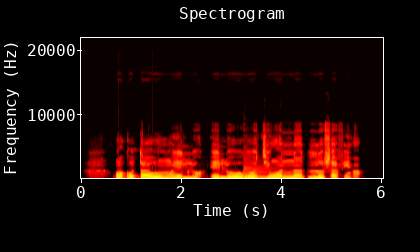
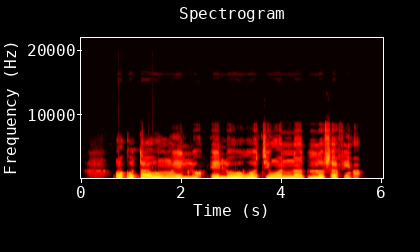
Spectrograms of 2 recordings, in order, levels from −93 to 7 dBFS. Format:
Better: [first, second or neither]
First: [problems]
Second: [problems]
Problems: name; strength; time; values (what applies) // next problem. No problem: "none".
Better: second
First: background sound (Acoustic guitar); 10 dB below the speech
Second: none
